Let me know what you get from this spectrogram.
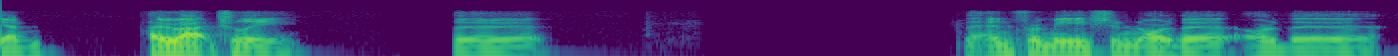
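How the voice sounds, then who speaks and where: A Scottish man hosting a casual interview, feeling his way haltingly through long, rephrased sentences. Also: lowish voice, a little mellow, dry recording, lo-fi sound. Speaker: host, strength coach.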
